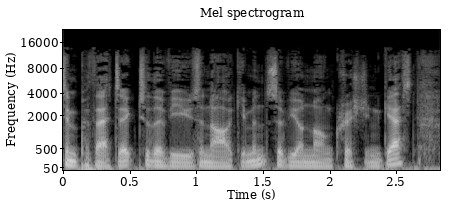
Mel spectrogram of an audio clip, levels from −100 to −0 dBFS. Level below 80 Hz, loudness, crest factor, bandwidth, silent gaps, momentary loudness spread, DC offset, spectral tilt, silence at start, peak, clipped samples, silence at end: -38 dBFS; -30 LUFS; 18 dB; 13.5 kHz; none; 4 LU; under 0.1%; -5.5 dB/octave; 0 s; -12 dBFS; under 0.1%; 0 s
